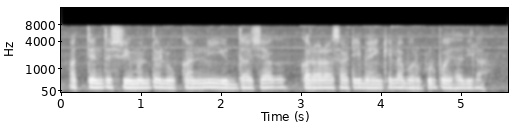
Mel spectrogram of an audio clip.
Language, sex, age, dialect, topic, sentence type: Marathi, male, 18-24, Standard Marathi, banking, statement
